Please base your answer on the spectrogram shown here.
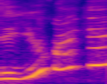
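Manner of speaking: very high, put-on, fake questioning intonation. Imitating her questioning you: imitating someone asking while smiling. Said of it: "she gonna say it with a smile".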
